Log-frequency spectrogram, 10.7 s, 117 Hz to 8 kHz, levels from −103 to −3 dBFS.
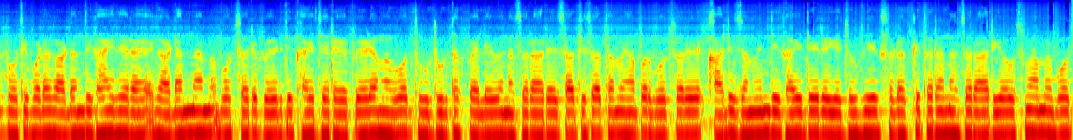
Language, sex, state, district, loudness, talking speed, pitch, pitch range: Hindi, male, Uttar Pradesh, Ghazipur, -15 LUFS, 315 wpm, 140 Hz, 135-140 Hz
